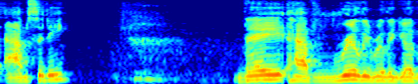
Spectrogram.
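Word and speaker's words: ABCDE: AB CDE e it's it's pink but it's pronounced absidy they have really really good live resin products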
